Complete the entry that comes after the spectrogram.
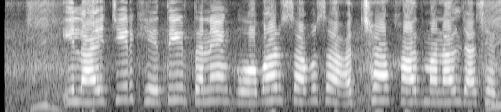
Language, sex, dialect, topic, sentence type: Magahi, female, Northeastern/Surjapuri, agriculture, statement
